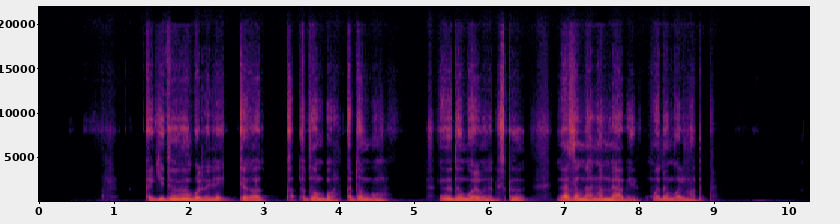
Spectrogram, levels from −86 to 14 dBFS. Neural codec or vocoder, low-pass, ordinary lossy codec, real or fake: codec, 44.1 kHz, 2.6 kbps, SNAC; none; none; fake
